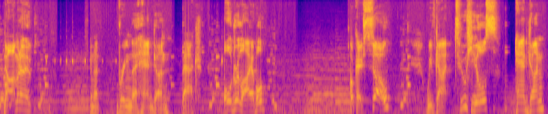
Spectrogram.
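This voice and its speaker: A man streaming a horror game, chatting casually and rambling with a slightly stuffy voice. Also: medium pitch. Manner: rambling, self-deprecating chatter. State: stuffy from a cold. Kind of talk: casual gameplay commentary. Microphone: desk mic through an audio interface. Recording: static from a failing audio interface. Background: game music.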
